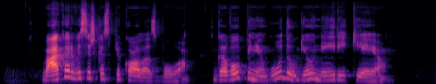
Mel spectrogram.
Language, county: Lithuanian, Kaunas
